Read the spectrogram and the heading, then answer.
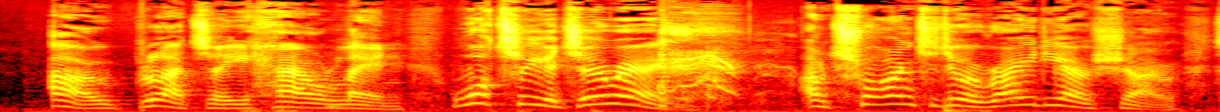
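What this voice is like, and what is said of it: Good Alan Partridge character impression. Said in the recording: “that's quite a good it's quite a good Partridge, to be fair... it's not a bad Partridge at all”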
